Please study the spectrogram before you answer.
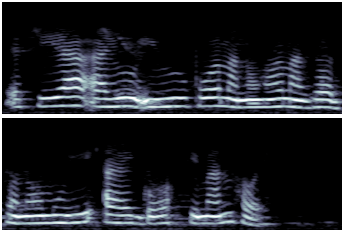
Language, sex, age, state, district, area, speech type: Assamese, female, 60+, Assam, Lakhimpur, urban, read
